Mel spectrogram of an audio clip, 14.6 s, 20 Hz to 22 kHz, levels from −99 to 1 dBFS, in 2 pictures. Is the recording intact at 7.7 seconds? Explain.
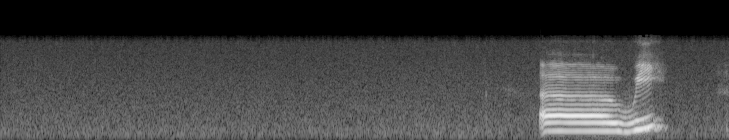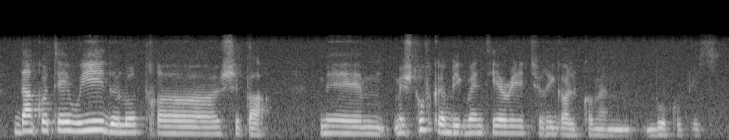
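Yes, the speech at 7.7 seconds is intact, with no dropout, glitch or other fault at that moment.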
